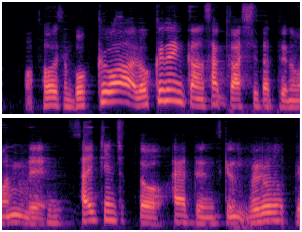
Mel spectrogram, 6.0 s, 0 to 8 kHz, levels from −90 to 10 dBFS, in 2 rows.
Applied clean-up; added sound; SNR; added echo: neural mask model DeepFilterNet 3.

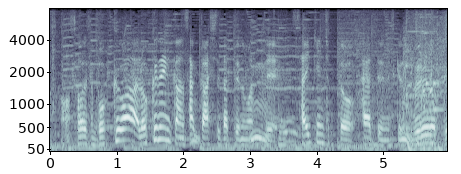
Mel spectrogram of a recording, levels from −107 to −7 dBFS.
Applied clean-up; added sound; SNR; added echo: none; none; none; none.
